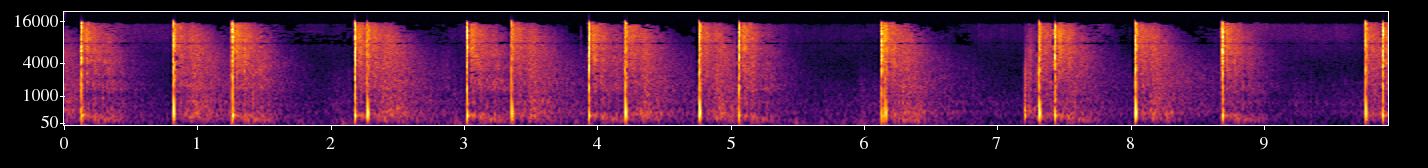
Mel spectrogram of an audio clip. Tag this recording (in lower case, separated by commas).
fireworks banging, fireworks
